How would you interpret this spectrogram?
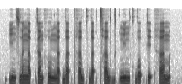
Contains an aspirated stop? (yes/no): yes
